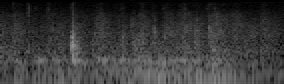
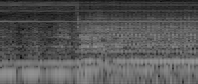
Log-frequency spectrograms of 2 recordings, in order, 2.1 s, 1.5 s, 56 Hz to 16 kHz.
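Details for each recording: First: Epson ET-2710 printer/scanner, lid removed, after flashing two red lights following a scan; possibly locked up during Wi-Fi activity: light ticks and whirs, then a short loud sweep as the scanner carriage homes, no grinding; normal reset cycle. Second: Epson ET-2710 scanner, lid off and controls reconnected, after two-red-light error: short electric whir changing pitch as the carriage runs, as if it hasn't detected it's back home; suspected homing sensor issue.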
